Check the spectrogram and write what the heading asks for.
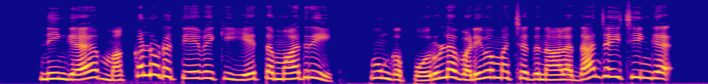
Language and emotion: Tamil, happy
